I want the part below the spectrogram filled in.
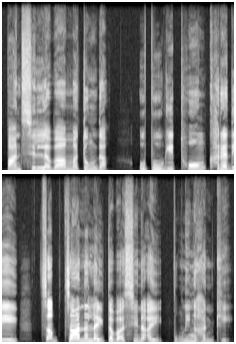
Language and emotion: Manipuri, sad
